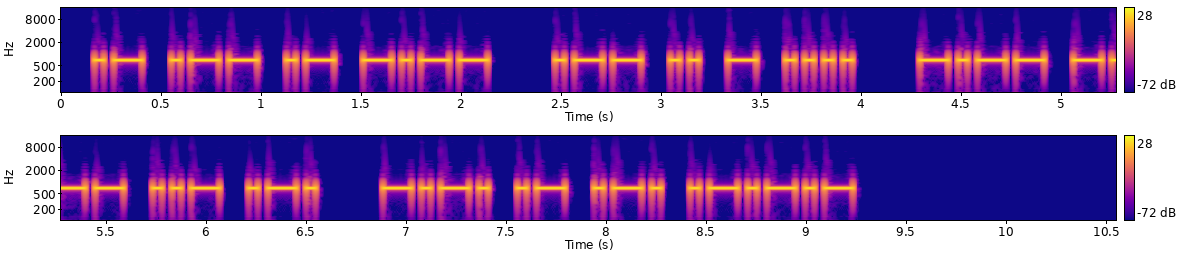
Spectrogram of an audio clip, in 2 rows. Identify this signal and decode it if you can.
Morse code, heard as a keyed tone, about 25 wpm, 700 Hz. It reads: AWAY WITH YOUR CAR.
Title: Sentences from Top 1000 Words - Review Part 1 - 25wpm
